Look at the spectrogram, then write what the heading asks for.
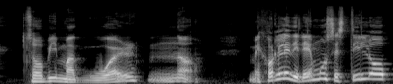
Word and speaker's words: Tobey Maguire: estilo es Toby tobey aguanta como pronunciar Toby maguire en inglés tobey maguire No mejor le diremos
